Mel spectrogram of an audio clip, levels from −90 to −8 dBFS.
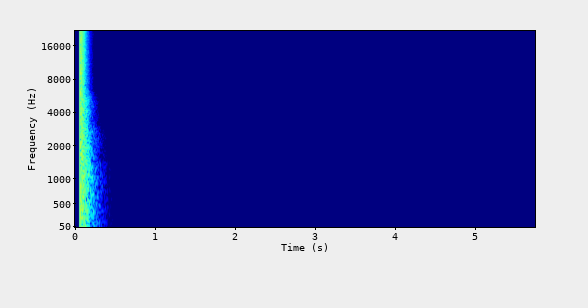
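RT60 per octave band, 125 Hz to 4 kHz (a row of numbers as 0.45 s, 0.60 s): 0.60 s, 0.45 s, 0.45 s, 0.45 s, 0.40 s, 0.30 s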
